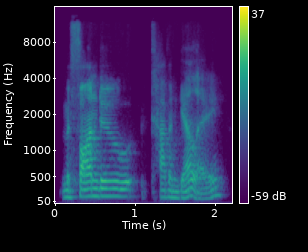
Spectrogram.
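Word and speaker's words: Mfiondu Kabengele: And then Mifondu Kabengele, who is Dikembe Mutombo's nephew.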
